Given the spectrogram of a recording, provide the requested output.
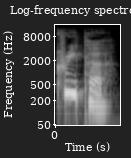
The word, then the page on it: creeper: British English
